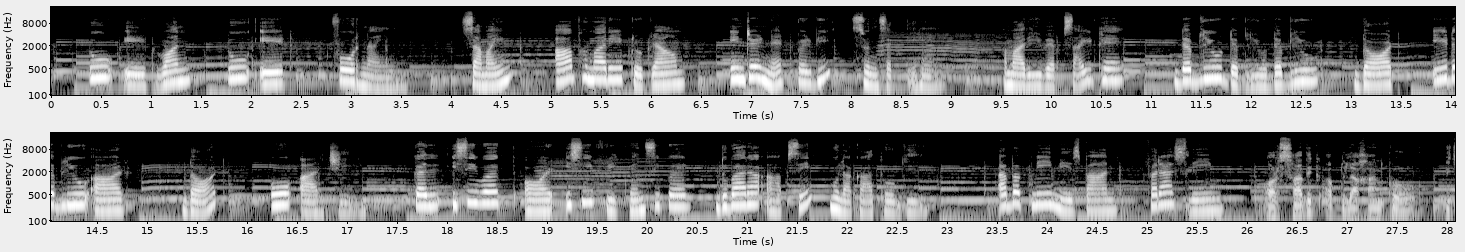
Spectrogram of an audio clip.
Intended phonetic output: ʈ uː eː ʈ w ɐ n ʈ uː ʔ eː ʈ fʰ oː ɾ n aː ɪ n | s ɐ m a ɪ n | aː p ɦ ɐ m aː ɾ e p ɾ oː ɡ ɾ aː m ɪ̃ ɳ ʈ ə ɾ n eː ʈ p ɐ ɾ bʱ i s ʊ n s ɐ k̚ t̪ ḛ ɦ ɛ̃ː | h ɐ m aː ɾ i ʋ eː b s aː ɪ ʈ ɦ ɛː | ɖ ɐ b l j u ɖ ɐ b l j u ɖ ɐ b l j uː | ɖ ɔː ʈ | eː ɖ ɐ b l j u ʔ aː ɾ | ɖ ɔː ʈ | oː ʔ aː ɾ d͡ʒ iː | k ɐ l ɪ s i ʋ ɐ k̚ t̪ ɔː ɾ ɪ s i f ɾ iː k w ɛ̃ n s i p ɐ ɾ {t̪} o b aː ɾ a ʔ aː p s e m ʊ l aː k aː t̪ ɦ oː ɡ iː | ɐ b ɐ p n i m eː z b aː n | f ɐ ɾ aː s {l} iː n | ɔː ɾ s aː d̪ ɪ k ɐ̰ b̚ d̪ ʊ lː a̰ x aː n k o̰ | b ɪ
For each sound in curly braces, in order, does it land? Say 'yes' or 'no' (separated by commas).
no, yes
